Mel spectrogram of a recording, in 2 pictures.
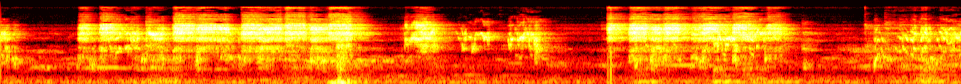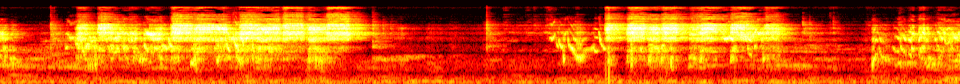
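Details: Australian budgerigars singing to stimulate breeding: bursts of rapid chattering, squeaky warble lasting one to two seconds, separated by short pauses, busy and high-pitched throughout.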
